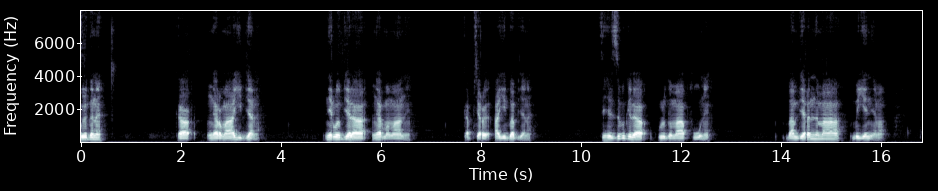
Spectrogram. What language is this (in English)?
Dagbani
